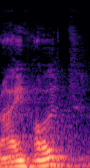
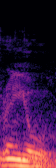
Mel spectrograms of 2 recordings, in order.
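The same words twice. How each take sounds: First: The name is pronounced the original German way. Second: The name is pronounced the adapted Portuguese way. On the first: This is how the name is pronounced in its original language. "que seria a pronúncia correta" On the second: This is how everyone actually calls him. "Mas acabou ficando Reinhold"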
